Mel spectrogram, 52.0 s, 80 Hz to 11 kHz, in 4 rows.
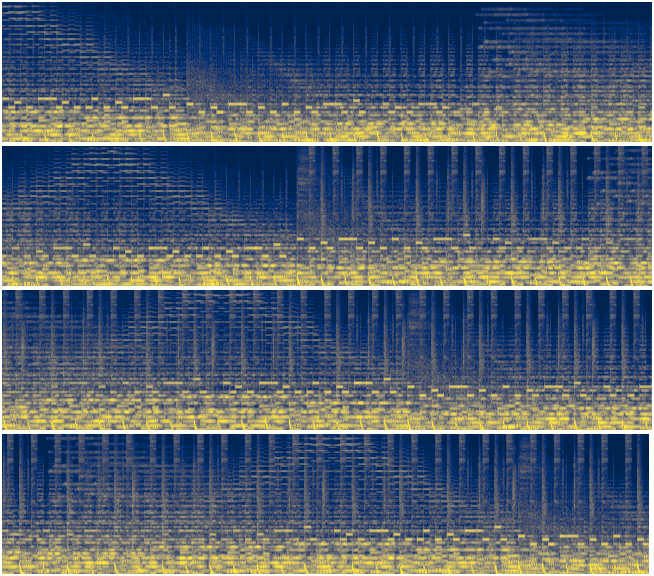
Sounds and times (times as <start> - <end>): Music: 0.0 - 51.9.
